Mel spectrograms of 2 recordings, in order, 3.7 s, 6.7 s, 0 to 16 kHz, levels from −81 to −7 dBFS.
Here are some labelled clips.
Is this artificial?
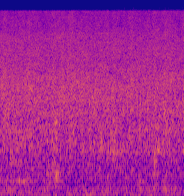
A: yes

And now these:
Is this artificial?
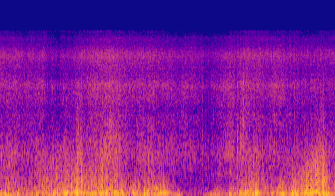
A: yes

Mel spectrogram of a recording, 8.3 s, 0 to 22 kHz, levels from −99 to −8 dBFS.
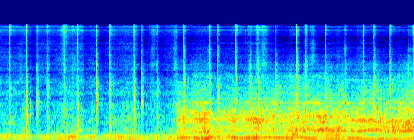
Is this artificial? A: yes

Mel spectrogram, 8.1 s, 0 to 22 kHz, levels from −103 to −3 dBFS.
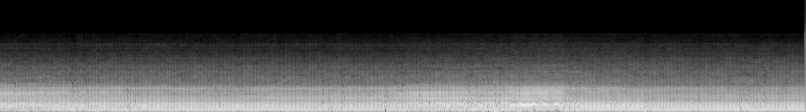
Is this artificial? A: yes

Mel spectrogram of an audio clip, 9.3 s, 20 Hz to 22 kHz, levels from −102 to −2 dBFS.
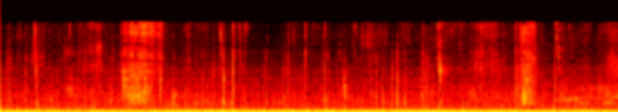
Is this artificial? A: no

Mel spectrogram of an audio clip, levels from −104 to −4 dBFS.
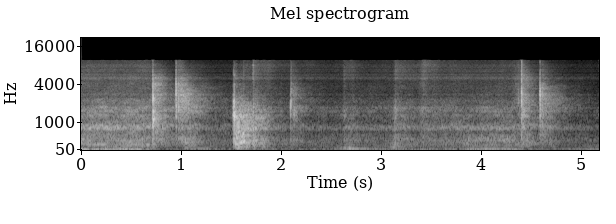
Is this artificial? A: yes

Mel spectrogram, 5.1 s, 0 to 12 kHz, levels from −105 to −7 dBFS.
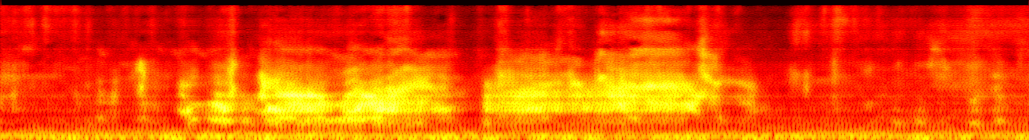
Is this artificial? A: yes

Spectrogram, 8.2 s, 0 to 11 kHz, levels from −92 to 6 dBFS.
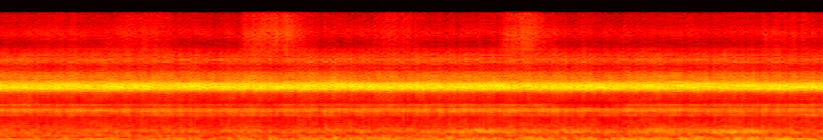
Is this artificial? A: yes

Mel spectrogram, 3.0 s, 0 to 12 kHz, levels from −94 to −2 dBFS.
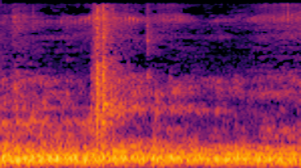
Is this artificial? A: no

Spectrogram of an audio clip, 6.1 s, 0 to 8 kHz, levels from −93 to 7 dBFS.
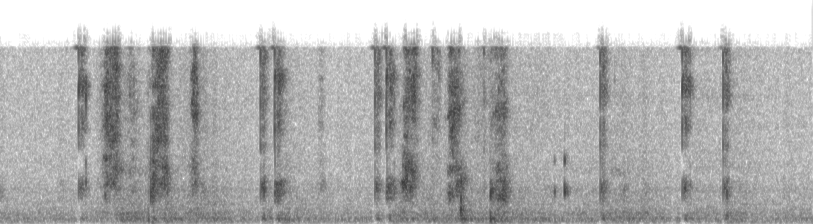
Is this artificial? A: no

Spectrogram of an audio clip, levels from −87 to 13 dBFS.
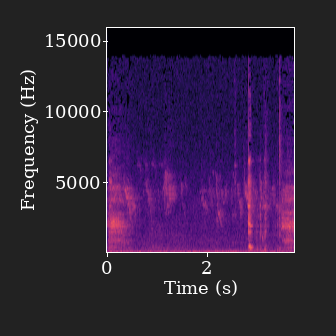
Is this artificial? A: no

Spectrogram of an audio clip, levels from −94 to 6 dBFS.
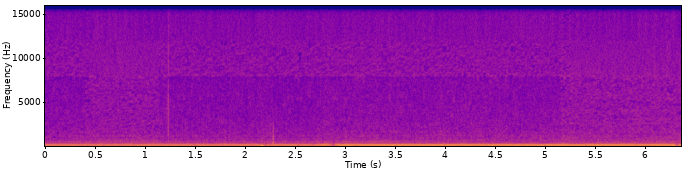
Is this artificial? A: yes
